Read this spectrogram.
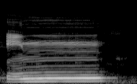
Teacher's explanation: نون مشدد ہے، اسے غنے کے ساتھ پڑھیں گے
